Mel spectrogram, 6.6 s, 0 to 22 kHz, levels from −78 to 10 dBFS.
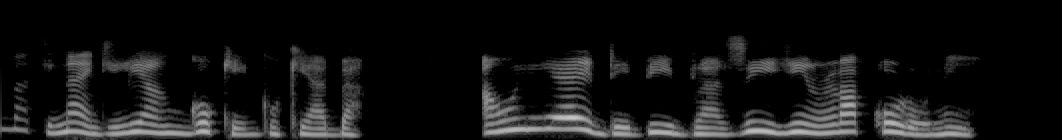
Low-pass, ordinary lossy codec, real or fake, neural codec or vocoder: none; none; fake; codec, 16 kHz, 1 kbps, X-Codec, WavLM features, trained on Multilingual LibriSpeech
